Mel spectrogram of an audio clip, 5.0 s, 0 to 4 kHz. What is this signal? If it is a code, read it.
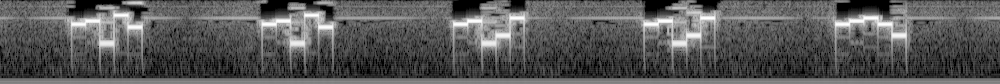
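Five-tone selective call (ZVEI), heard as quick runs of five tones, tones of about 70 ms. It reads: 89117 89117 89140 89084
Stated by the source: ZVEI five-tone selective call received on an SDR.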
